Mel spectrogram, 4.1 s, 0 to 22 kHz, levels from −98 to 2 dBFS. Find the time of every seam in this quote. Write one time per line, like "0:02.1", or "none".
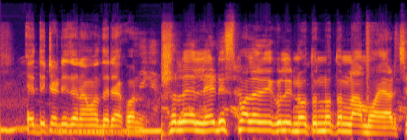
0:01.6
